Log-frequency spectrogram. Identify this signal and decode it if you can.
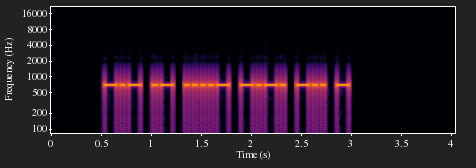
Morse code, heard as a keyed tone, about 30 wpm, 700 Hz. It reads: KA4CDT
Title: USA Call Signs 30wpm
